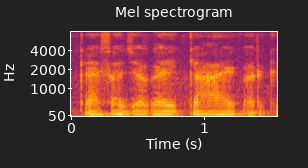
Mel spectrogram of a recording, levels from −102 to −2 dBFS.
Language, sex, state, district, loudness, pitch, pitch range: Hindi, male, Chhattisgarh, Jashpur, -16 LUFS, 100 Hz, 100-105 Hz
